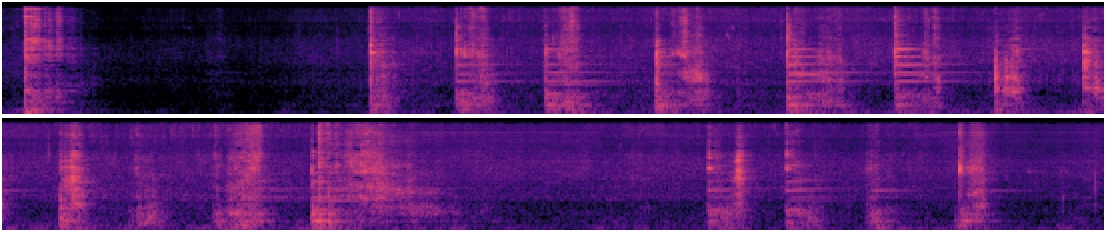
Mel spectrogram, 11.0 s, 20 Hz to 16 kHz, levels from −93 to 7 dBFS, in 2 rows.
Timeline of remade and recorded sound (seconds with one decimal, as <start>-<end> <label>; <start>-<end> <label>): 0.0-7.5 recorded; 7.5-8.5 remade; 8.5-10.2 recorded; 10.2-11.0 remade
